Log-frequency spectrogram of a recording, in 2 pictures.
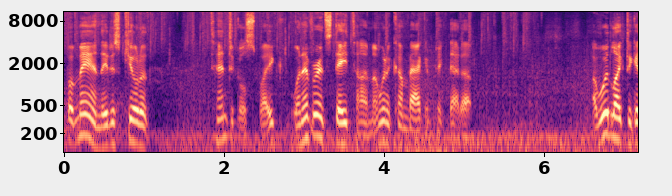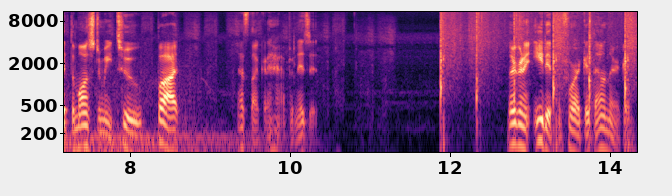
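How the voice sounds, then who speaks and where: A man's voice: medium pitch, sing-song, fairly quick, pauses often, noisy background. A man hosting a casual let's-play, thinking aloud as he plays and often rambling and correcting himself. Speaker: gaming video host.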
